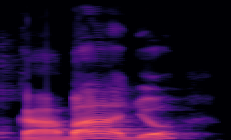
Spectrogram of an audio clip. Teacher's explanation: va es la sílaba tónica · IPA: [kaˈβaʝo]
